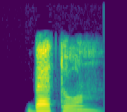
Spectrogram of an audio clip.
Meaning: concrete (building material)
- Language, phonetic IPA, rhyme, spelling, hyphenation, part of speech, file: Hungarian, [ˈbɛton], -on, beton, be‧ton, noun, Hu-beton.ogg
